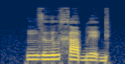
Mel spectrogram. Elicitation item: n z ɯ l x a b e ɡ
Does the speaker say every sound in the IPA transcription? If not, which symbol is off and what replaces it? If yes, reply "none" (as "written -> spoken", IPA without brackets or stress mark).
none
